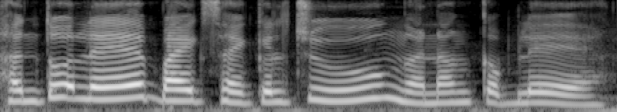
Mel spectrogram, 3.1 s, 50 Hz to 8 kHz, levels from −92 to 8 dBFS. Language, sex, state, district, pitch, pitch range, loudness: Wancho, female, Arunachal Pradesh, Longding, 255 Hz, 230-295 Hz, -13 LUFS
